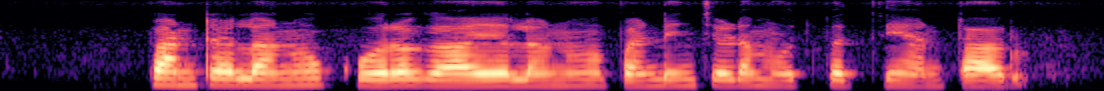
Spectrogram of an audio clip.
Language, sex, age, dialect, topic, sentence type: Telugu, female, 25-30, Southern, agriculture, statement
